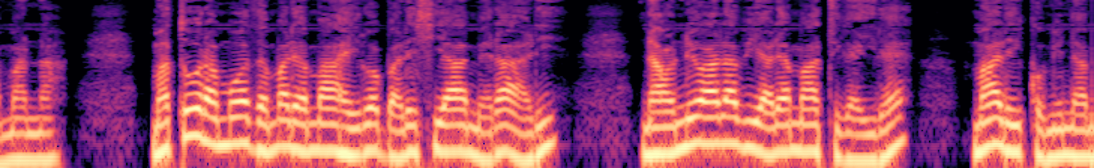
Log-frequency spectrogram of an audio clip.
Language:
Kikuyu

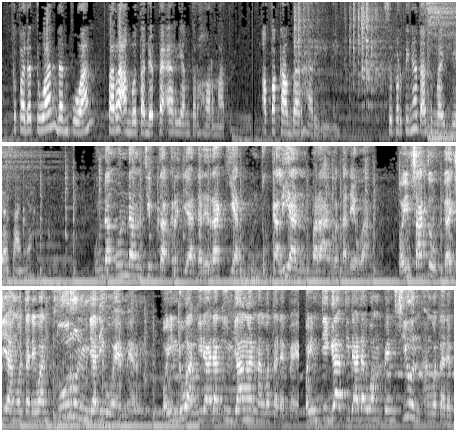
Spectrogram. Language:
Indonesian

